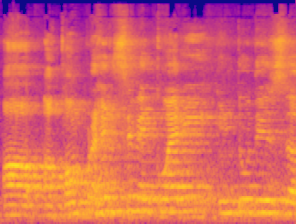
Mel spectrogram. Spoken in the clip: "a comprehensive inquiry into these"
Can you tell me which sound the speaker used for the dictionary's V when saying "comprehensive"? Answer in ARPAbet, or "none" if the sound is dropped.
V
